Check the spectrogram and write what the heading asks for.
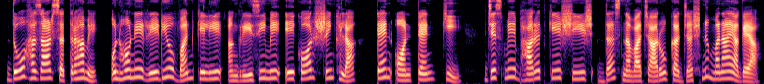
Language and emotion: Hindi, neutral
